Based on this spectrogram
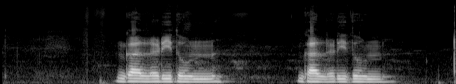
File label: "gal ridunn", zapoteco teotitlan; invitar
